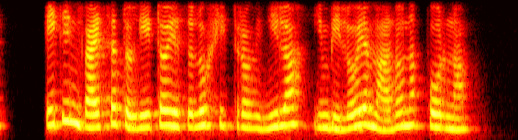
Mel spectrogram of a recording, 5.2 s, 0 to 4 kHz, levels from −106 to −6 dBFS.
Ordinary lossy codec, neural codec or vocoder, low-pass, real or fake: Opus, 24 kbps; codec, 16 kHz, about 1 kbps, DyCAST, with the encoder's durations; 3.6 kHz; fake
